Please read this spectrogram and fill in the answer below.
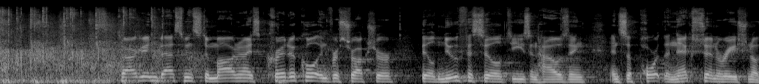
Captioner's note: applause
